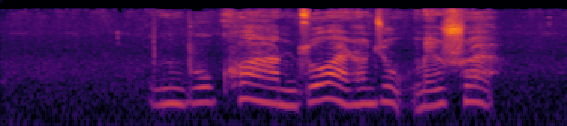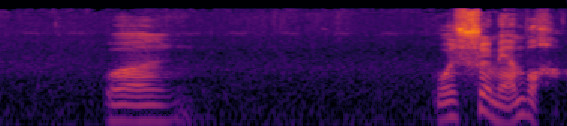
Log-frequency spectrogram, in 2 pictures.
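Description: A young man speaks calmly and softly close by.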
